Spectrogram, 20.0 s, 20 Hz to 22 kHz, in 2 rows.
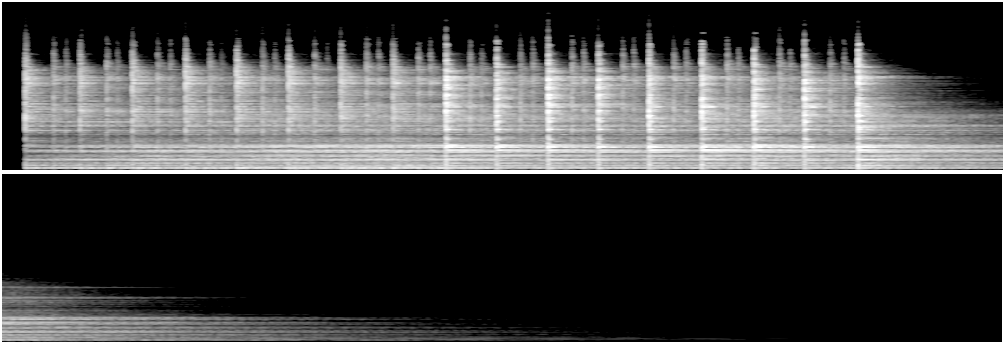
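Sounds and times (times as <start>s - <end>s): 
extra thin ride cymbal: 0.3s - 10.9s.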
